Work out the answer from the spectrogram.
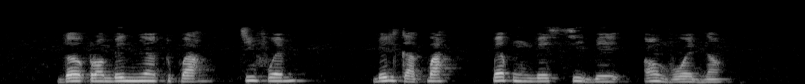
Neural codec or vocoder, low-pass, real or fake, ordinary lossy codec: none; 7.2 kHz; real; MP3, 24 kbps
